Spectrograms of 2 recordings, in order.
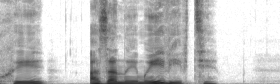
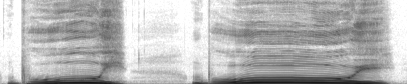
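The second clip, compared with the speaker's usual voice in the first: loud long howls, second higher; close creature call; 6 semitones higher, 5 dB louder than usual. Acted. Ogre calling out close to the frightened brothers, howled. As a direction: bellow it now right beside them. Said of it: "голос почувся вже зовсім близько".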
